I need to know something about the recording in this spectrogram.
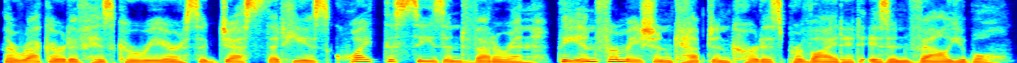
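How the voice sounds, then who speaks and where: A woman voicing a composed, dutiful android crew member in a video game, speaking in a measured, formal, precise way. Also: fairly low pitch, dark tone, dry recording, clean studio sound, lightly acted. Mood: calm, measured. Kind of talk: scripted video game character lines.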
